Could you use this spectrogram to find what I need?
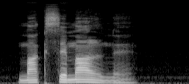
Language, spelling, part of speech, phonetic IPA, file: Polish, maksymalny, adjective, [ˌmaksɨ̃ˈmalnɨ], Pl-maksymalny.ogg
